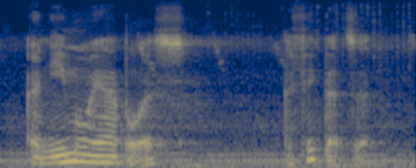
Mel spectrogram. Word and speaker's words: Animois: Animois. Animois.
